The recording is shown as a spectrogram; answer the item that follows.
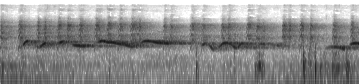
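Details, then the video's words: Pet bulbul in song during mating training, giving a continuous run of whistled notes that slide up and down and waver, with scattered clicks and ticks behind it. "تغريد بلبل أليف"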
